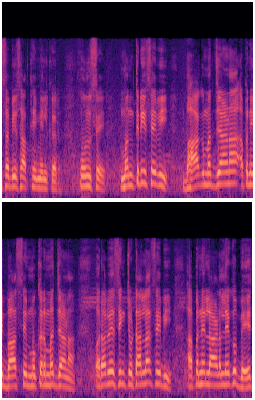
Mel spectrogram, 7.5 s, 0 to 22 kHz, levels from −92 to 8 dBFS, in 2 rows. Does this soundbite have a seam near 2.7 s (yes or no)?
no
